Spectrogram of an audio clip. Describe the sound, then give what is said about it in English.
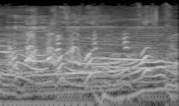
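A team of puppies pulling a red wagon full of kittens in West Duluth yip and bark over one another in a busy, overlapping chorus, high-pitched, excited and loud for the whole moment. “It's a red wagon full of kittens being pulled by a team of puppies.”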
